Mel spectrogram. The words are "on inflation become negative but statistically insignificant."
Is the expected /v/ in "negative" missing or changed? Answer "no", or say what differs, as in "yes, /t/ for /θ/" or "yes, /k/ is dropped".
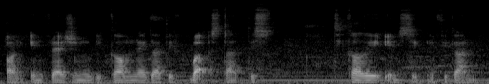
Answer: yes, /f/ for /v/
